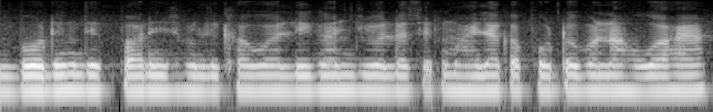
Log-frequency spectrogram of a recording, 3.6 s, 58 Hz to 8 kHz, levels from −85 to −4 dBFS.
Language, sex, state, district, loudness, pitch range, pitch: Hindi, male, Punjab, Pathankot, -16 LUFS, 145-150 Hz, 145 Hz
